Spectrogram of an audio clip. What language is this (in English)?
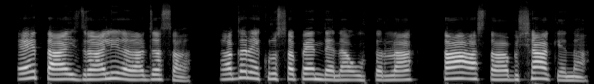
Kullu Pahari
